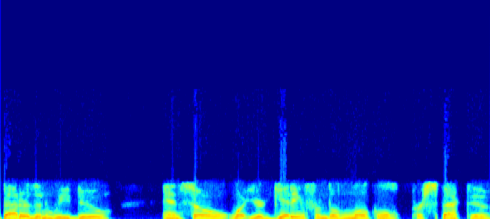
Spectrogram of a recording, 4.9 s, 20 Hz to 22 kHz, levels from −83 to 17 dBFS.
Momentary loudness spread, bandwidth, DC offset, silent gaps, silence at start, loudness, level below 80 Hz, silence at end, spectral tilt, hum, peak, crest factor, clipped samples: 5 LU; 4.1 kHz; under 0.1%; none; 0.05 s; -18 LUFS; -52 dBFS; 0 s; -9 dB/octave; none; -4 dBFS; 14 dB; under 0.1%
